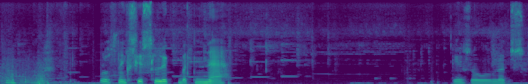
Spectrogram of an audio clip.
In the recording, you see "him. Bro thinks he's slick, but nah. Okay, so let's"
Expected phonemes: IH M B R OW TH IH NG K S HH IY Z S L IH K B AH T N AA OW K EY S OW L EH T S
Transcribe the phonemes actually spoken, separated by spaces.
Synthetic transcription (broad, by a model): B OW S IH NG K S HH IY S L IH K B AH T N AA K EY S OW L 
